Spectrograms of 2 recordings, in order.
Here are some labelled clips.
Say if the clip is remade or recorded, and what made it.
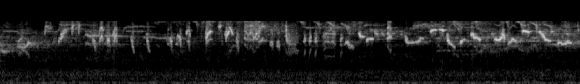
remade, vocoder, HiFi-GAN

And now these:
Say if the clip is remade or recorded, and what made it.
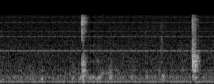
recorded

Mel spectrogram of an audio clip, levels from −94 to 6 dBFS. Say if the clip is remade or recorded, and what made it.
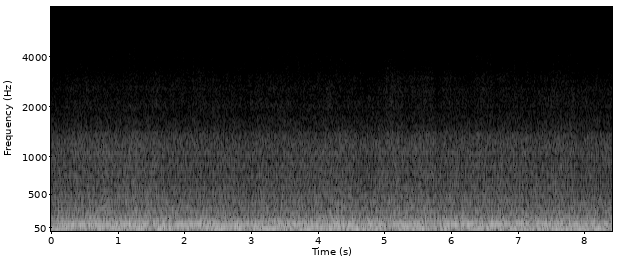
remade, vocoder, BigVGAN v2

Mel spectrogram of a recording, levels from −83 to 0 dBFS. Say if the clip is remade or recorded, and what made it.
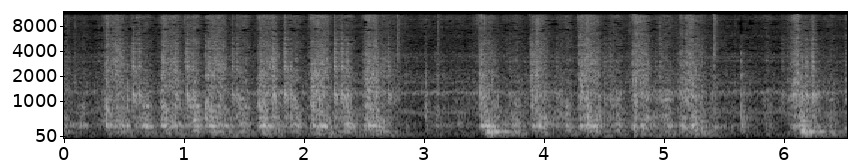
recorded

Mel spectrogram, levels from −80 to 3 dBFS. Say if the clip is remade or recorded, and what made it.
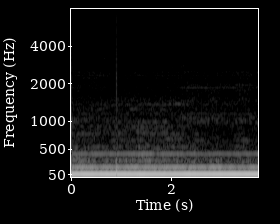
remade, codec, SNAC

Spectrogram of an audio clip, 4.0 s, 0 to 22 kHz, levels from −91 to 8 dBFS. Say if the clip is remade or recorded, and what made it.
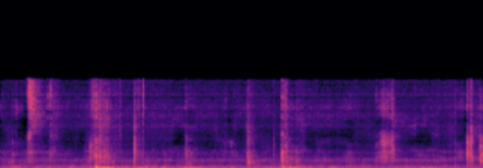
remade, codec, SNAC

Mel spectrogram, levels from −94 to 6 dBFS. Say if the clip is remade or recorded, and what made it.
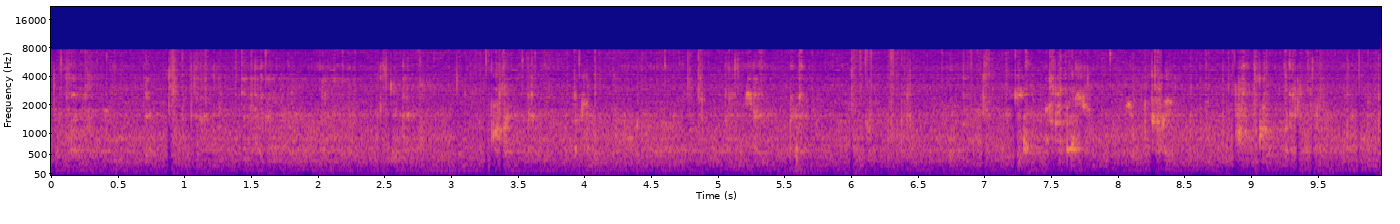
remade, codec, SNAC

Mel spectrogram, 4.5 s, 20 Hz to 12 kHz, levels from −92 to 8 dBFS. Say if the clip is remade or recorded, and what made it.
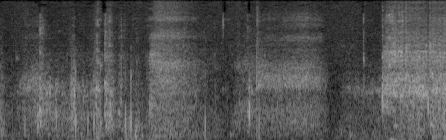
remade, vocoder, Vocos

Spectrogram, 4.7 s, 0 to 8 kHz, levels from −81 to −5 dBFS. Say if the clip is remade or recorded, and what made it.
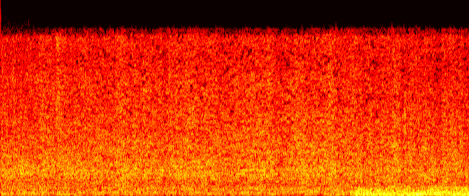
recorded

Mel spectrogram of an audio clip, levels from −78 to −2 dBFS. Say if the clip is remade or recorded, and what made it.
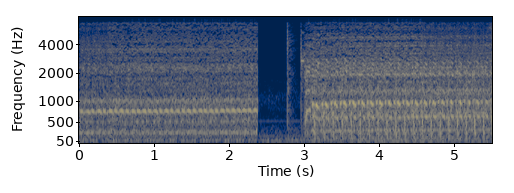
recorded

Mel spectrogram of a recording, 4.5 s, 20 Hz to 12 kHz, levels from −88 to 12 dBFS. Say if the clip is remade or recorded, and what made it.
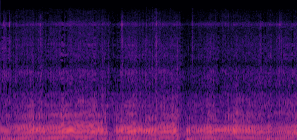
recorded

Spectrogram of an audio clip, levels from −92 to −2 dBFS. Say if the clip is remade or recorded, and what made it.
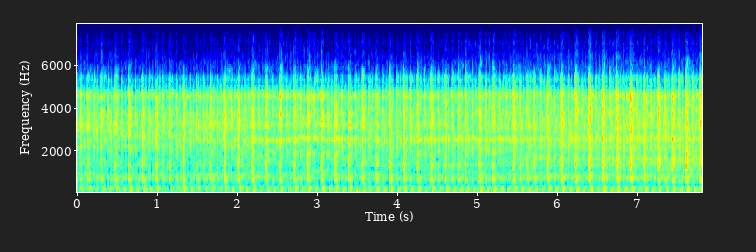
remade, vocoder, WaveNeXt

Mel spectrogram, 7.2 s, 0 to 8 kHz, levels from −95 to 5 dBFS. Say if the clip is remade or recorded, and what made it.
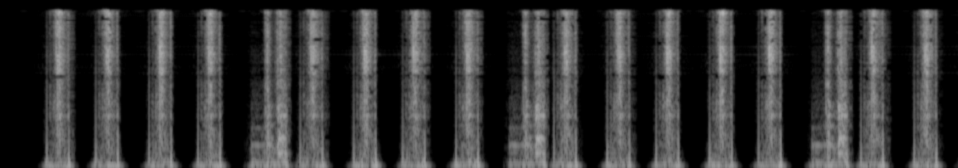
remade, codec, DAC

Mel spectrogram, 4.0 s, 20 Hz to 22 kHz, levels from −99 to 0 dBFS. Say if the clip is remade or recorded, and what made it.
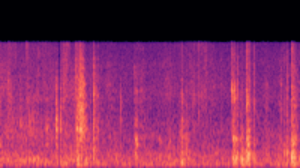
recorded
